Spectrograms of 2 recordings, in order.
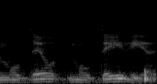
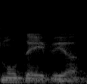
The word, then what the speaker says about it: Moldavia: lot of resources into mold mavia either movia it's Moldavia I'm sorry I've been pronouncing it wrong this whole whole time but now it's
